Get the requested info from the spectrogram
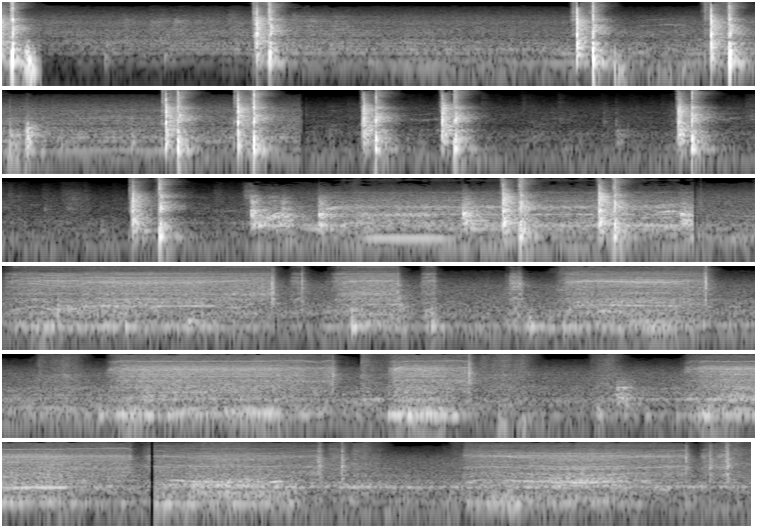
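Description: A nail gun fires about ten sharp shots, one every second or so, into the joints of a wooden chair frame. Past the halfway point a cordless drill with a countersink bit runs in repeated bursts of a second or two, whining as it bores pilot holes into the wooden rail.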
